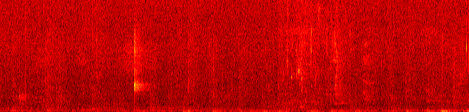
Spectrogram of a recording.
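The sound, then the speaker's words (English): Water from a kitchen faucet pours and splashes steadily for several seconds, a continuous, moderately quiet liquid sound with small gurgles and drips, and no voices. “And the water's from my kitchen faucet where I make my coffee every morning.”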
